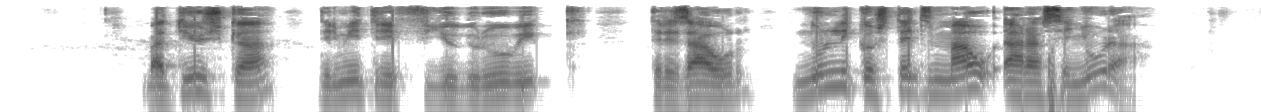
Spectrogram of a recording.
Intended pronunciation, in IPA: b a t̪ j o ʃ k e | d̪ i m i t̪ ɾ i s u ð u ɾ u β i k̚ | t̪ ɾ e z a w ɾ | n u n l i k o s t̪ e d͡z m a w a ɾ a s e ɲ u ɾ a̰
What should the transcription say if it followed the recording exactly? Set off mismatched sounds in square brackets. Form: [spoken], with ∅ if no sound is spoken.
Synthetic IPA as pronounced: b a t̪ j [u] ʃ k [a] | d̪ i m i t̪ ɾ i [f] u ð u ɾ u β i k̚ | t̪ ɾ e z a w ɾ | n u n l i k o s t̪ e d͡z m a w a ɾ a s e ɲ u ɾ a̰

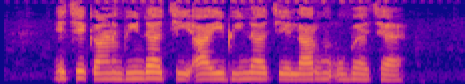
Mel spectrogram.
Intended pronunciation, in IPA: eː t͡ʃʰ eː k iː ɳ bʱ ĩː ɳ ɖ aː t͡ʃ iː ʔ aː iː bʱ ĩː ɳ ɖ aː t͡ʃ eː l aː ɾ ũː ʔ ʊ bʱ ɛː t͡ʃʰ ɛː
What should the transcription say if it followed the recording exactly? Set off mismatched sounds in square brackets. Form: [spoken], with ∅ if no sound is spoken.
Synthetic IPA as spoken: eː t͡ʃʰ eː k [aː] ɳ bʱ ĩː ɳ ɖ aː t͡ʃ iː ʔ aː iː bʱ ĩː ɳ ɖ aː t͡ʃ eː l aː ɾ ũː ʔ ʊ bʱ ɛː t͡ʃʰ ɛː

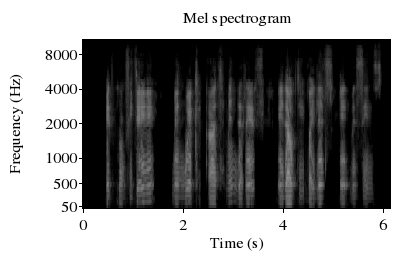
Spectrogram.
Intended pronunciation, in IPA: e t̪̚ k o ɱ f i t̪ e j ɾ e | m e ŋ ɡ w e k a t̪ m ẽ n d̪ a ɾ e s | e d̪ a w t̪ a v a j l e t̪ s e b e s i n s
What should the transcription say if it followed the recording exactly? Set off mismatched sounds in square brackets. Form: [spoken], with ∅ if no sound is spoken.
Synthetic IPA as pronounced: e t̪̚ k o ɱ f i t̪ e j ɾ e | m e ŋ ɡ w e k a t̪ m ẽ n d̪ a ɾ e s | e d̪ a w t̪ [i] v a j l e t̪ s e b e s i n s

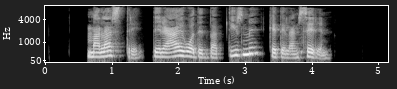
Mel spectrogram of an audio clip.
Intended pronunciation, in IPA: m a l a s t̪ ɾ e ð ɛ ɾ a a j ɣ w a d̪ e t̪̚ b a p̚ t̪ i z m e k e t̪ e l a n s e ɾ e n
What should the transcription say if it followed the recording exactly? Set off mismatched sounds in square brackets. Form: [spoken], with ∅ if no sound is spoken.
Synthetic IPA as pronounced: m a l a s t̪ ɾ e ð [e] ɾ a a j ɣ w a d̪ e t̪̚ b a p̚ t̪ i z m e k e t̪ e l a n s e ɾ e n

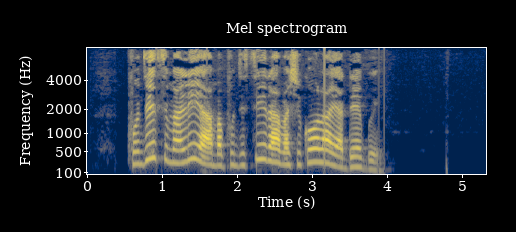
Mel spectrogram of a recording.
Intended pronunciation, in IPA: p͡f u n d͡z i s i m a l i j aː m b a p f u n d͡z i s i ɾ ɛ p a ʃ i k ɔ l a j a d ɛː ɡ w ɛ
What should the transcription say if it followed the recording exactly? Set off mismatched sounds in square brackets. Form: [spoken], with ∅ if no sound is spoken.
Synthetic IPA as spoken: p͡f u n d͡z i s i m a l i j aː m b a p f u n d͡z i s i ɾ [a] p a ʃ i k ɔ l a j a d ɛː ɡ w ɛ

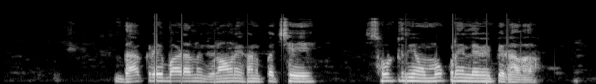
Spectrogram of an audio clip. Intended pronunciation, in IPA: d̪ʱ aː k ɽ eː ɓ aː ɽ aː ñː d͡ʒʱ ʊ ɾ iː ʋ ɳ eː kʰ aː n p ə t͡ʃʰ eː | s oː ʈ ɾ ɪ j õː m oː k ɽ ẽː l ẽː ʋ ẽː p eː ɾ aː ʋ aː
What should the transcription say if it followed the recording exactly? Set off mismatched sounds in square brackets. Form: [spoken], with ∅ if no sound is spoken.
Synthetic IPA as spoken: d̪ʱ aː k ɽ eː ɓ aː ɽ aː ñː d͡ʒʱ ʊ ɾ [aː] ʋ ɳ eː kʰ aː n p ə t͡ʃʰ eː | s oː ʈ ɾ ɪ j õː m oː k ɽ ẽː l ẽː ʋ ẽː p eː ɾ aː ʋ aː

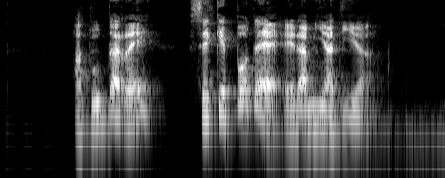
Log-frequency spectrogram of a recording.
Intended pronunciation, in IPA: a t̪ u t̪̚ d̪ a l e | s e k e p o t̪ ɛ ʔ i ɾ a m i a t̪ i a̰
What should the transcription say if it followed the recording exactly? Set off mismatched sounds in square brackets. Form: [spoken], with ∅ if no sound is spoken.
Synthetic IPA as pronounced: a t̪ u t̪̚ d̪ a [r] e | s e k e p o t̪ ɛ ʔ [e] ɾ a m i a t̪ i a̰

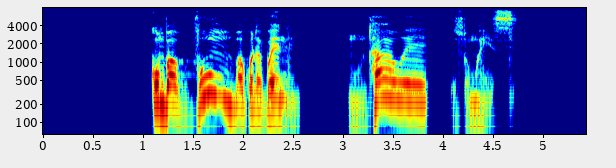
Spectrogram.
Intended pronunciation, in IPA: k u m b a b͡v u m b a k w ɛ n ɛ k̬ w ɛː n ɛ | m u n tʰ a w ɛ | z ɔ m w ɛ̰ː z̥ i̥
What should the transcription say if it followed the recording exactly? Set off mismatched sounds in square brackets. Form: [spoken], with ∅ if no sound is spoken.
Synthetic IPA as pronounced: k u m b a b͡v u m b a k w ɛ n ɛ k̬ w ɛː n ɛ | m u n tʰ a w ɛ | z ɔ m w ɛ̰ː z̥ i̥

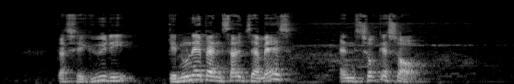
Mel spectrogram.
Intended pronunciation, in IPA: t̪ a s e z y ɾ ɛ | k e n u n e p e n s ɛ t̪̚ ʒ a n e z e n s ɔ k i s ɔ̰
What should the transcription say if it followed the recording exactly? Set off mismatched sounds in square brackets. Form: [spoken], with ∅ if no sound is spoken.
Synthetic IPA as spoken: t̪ a s e [ɣ] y ɾ [i] | k e n u n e p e n s [a] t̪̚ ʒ a [m] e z e n s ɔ k [e] s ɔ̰

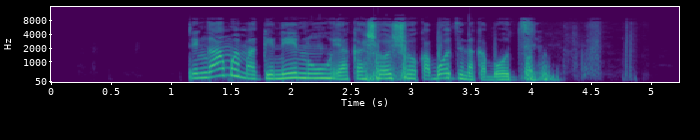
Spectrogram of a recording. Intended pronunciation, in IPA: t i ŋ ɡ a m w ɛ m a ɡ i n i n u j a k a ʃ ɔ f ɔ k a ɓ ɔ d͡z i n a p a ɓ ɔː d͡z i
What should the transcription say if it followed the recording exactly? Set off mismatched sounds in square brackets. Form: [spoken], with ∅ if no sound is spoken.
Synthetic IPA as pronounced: t i ŋ ɡ a m w ɛ m a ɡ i n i n u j a k a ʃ ɔ [ʃ] ɔ k a ɓ ɔ d͡z i n a [k] a ɓ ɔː d͡z i

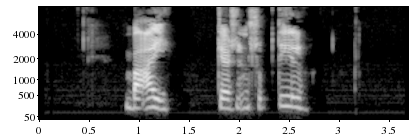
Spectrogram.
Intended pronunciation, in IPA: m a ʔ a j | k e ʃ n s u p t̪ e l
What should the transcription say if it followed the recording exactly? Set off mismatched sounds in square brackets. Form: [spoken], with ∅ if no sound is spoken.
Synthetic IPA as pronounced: [b] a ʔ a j | k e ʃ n s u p t̪ [i] l

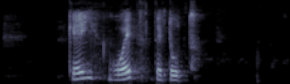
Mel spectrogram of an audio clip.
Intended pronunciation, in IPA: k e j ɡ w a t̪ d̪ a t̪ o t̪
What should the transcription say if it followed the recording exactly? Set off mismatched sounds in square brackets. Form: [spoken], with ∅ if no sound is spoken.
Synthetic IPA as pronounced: k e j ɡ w [e] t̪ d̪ [e] t̪ [u] t̪

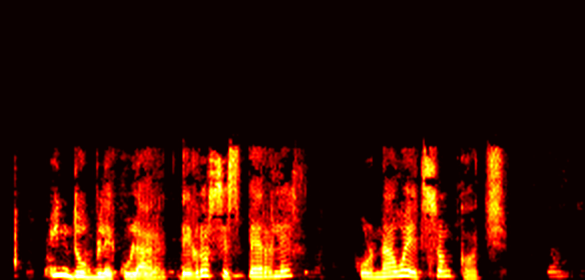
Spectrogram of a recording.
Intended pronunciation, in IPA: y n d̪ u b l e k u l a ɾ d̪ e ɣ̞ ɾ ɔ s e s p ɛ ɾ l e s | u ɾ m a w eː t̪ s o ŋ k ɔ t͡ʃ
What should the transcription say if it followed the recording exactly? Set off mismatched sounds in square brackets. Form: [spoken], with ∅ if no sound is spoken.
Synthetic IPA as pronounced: y n d̪ u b l e k u l a ɾ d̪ e ɣ̞ ɾ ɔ s e s p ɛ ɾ l e s | u ɾ [n] a w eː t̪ s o ŋ k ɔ t͡ʃ

